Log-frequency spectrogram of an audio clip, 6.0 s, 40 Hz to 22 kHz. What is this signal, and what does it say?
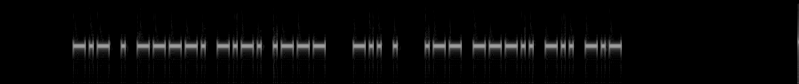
Morse code, heard as a keyed tone, about 37 wpm, 700 Hz. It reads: KE9CJ DE W8DK
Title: USA Callsign DE Callsign 40wpm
